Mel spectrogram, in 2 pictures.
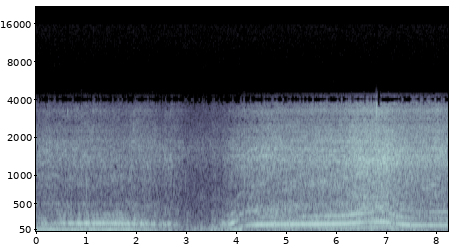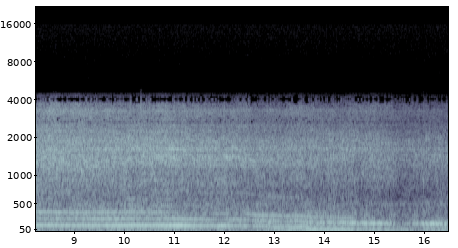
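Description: Sea-Doo personal watercraft engine running under way, with water rushing and splashing at the hull. The engine note dips about three seconds in, climbs in pitch over the next few seconds, drops to a lower steady note, then rises again near the end.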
